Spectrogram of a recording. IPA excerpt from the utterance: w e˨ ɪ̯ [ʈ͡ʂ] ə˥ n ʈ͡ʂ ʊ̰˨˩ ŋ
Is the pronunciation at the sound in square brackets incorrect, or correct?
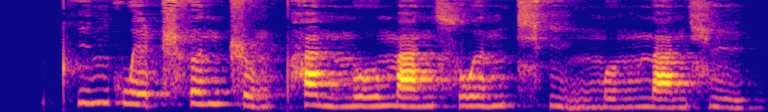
incorrect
